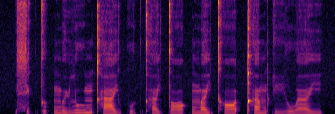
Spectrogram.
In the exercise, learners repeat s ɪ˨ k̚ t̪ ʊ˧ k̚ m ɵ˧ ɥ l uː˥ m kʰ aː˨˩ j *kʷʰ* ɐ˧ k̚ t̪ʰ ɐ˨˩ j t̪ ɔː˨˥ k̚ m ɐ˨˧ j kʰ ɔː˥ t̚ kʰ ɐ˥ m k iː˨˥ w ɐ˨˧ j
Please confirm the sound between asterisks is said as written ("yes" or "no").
no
